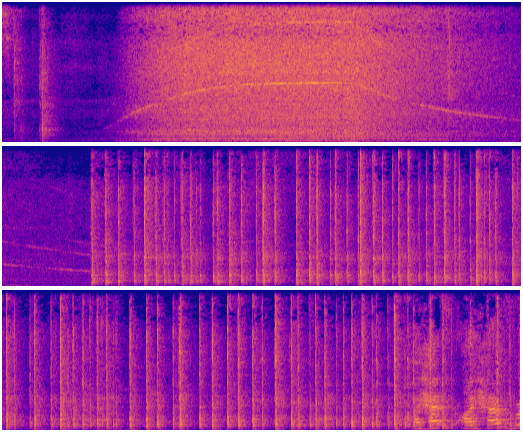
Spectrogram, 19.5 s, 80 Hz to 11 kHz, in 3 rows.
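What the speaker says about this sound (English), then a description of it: "So I'm now going to turn it back on, and then I'm going to press the clean button, which has just got the separate button, and you'll see what sound it makes." A Miele Blizzard CX-1 Excellence vacuum cleaner starts with a steady whine that rises and falls, then after a pause the clean function kicks in with a dense, rattling, crackling roar that continues close and loud to the end.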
